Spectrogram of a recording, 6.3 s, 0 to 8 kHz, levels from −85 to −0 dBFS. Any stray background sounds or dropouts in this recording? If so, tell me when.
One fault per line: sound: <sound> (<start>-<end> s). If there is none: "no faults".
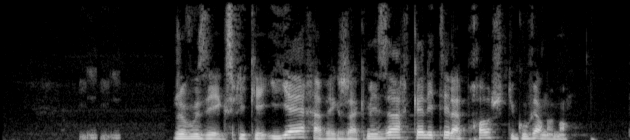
sound: laugh (0.8-1.2 s)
